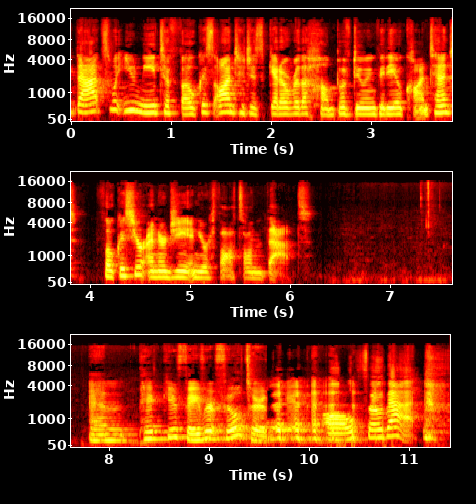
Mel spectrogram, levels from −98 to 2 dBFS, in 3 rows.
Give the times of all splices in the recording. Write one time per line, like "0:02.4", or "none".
0:09.6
